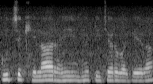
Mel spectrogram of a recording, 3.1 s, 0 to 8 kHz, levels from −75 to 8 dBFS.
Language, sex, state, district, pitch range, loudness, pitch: Hindi, male, Madhya Pradesh, Dhar, 140-155 Hz, -18 LUFS, 145 Hz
